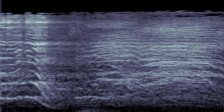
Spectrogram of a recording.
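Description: A crowd of children shouting and cheering together, many voices at once, building up about a second in after a single voice calls out with a falling pitch.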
